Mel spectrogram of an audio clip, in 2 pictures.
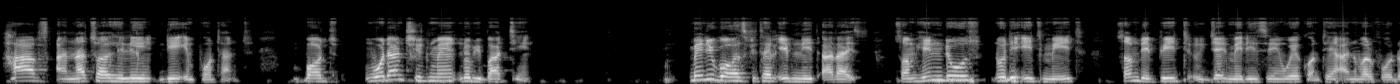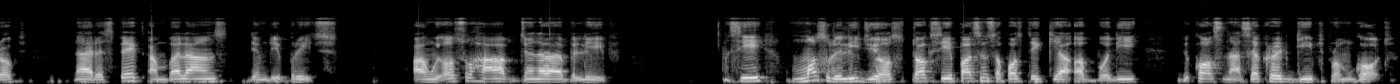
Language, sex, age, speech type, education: Nigerian Pidgin, male, 30-45, spontaneous, tertiary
